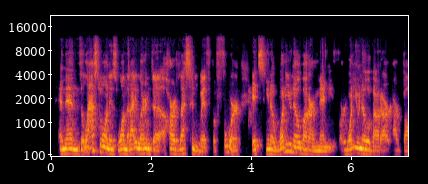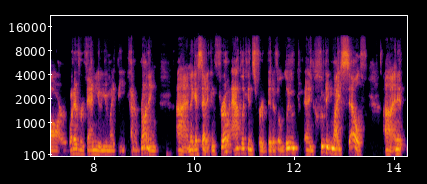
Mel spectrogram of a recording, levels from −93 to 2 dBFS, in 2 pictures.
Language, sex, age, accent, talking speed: English, male, 30-49, American, 260 wpm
